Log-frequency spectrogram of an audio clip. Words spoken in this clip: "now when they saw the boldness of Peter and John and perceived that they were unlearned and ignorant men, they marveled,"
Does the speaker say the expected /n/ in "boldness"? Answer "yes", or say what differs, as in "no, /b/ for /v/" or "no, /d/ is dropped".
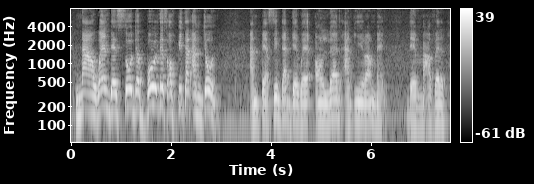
yes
